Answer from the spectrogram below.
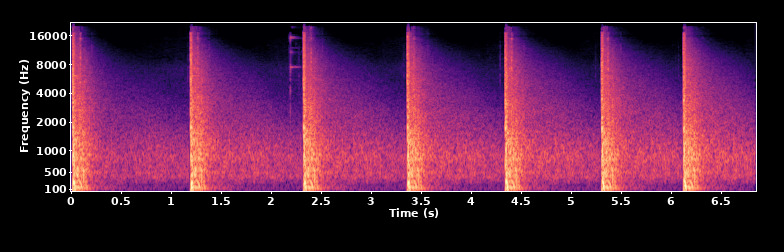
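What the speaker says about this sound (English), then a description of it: "let's try a full mag through the Colt-ish gun" Seven evenly spaced, sharp, loud shots from a Colt-style .45 pistol firing a full magazine at a range. Each crack is followed by a short ringing decay, with roughly one-second gaps between shots and no voices.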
